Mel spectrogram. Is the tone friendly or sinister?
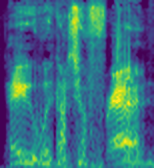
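sinister. It is said in a sinister tone.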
